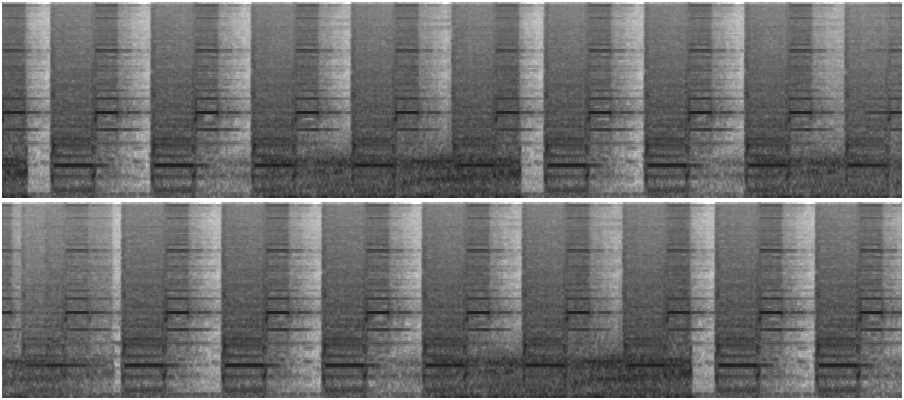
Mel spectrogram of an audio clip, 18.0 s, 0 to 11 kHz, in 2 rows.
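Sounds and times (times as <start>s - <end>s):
electronic alarm buzzer: 0.0s - 18.0s.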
